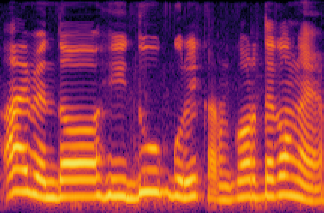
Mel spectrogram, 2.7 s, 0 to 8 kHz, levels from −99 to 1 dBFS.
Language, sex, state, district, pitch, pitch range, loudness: Chakma, female, Tripura, Dhalai, 240 Hz, 230-255 Hz, -12 LUFS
